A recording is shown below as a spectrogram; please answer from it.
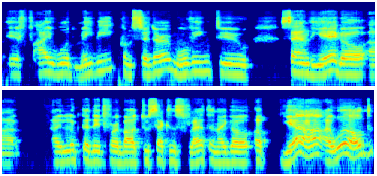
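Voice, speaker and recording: A man's voice: fairly high pitch, darkish tone. A middle-aged man from Israel, telling his story with jokey asides in a casual webinar conversation. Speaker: webinar co-host.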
